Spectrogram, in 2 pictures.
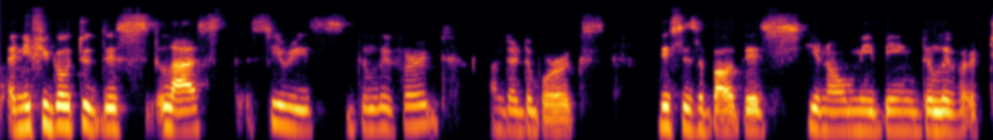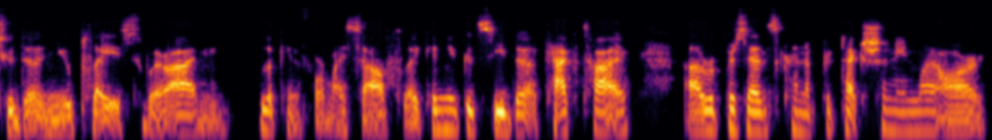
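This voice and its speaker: Gravelly Slovenian-accented woman, hesitant. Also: low-pitched, a little mellow, no room sound, low-quality recording. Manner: hesitant, searching for words, many fillers. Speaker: artist presenting her work to a group. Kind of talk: casual group meeting talk. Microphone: video call.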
